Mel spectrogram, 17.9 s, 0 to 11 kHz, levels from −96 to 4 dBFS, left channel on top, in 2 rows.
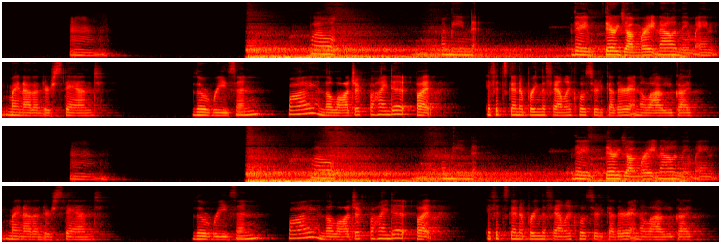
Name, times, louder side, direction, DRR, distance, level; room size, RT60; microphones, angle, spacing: voice 1, 0.8-1.3 3.8-4.2 5.5-5.9 7.1-10.2 11.3-12.2 12.5-14.3 15.0-17.6, left 3 dB, 85° left, 10 dB, 1.4 m, -35 dB
sound 1, 3.0-8.6, equal, 25° right, 2.5 m, -37 dB
25.5 x 15.5 x 6.9 m, 0.66 s
head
